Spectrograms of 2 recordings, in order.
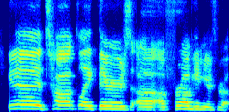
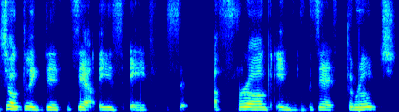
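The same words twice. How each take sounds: First: Said in the usual way. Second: Low croaky voice; frog in throat. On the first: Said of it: "talk like there's a frog". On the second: Shown as a demonstration. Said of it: "talk like there's a frog in your throat".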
